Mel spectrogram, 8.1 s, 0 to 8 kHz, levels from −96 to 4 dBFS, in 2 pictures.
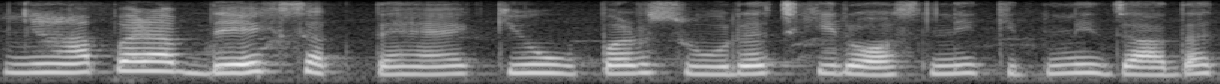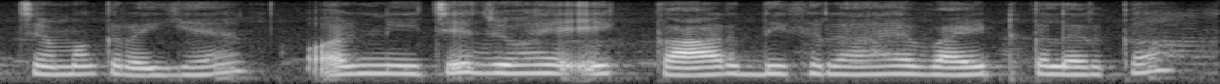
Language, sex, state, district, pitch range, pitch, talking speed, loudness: Hindi, female, Bihar, Begusarai, 245-285 Hz, 260 Hz, 205 wpm, -17 LUFS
